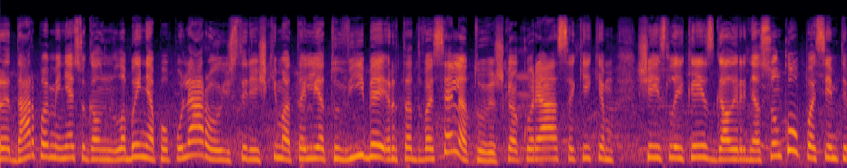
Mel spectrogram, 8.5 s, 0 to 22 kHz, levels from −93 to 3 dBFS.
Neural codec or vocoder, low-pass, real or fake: none; 14.4 kHz; real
